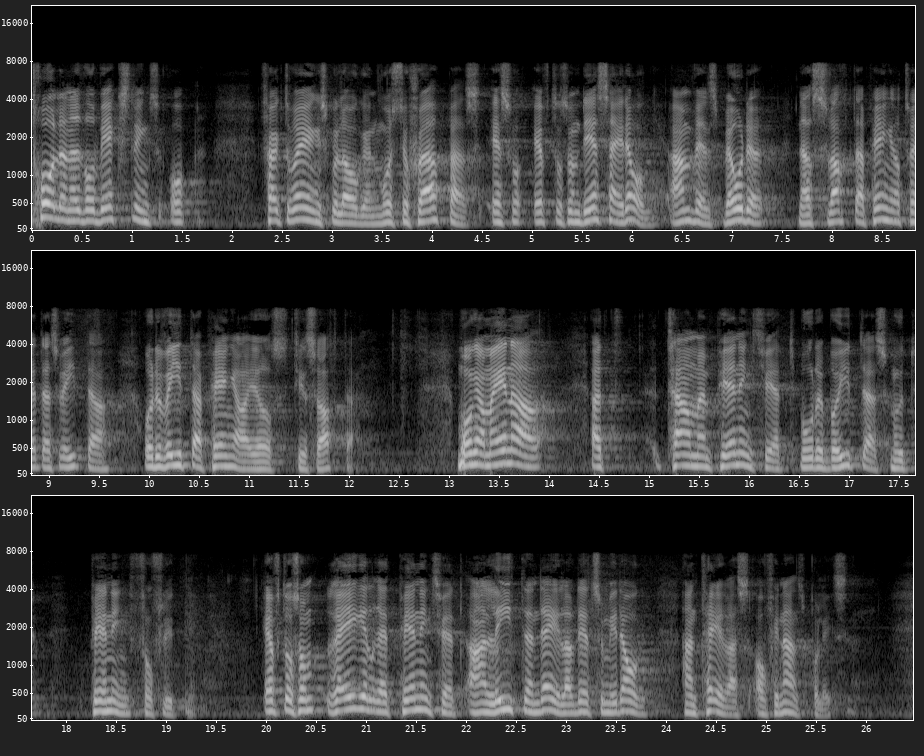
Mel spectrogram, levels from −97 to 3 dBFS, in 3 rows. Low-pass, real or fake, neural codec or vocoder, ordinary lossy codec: none; real; none; none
